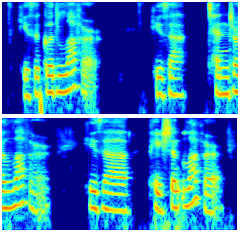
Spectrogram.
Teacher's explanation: In all of those cases, I'm stressing the noun lover, and the adjective is just a little more descriptive information about the main thing, which is the noun.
